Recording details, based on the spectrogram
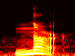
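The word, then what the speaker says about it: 哪儿: a really useful word that's pronounced Nar Nar and this is actually short for Nali Nali but it's more common to say just Nar and this r ending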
